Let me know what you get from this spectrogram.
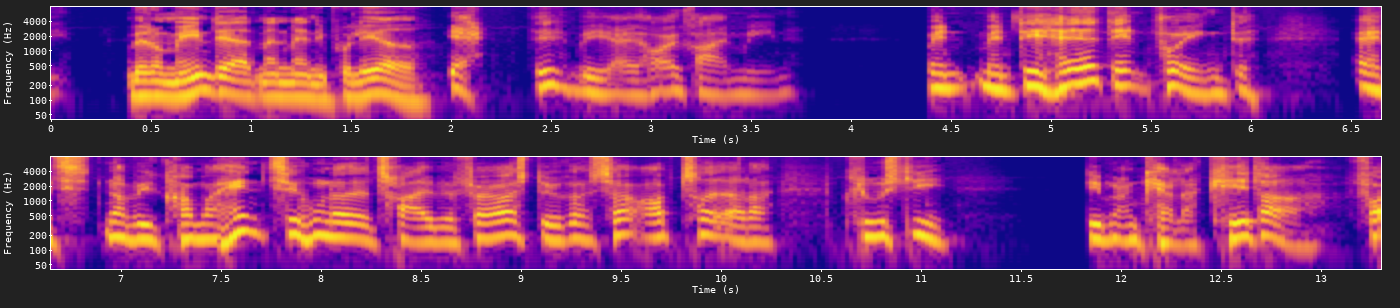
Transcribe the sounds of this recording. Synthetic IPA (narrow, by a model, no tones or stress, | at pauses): ʋeɾ̥ume̝ːnəd̥eæd̥mænmænipʰule̝̰ːɐð̞̩ˠjæ | d̥e̝ʋe̝jɑ̈ɪihɒ̽ɪ̰ɡ̥ʁɑ̰̈ːð̰ˠme̝ːnə | menmend̥e̝ɦæð̞̩ˠd̥enpʰoeŋd̥ə | ʔæd̥nɒʋikʰɒ̽m̰ɐɦen̰t͡sʰe̝lɦunʁɐð̩ˠɒt͡sʰʁäð̞ˠʋəfɶɐsd̥øɡ̥ɐsɒ̽ʔɒ̽b̥̚t͡sʰʁɛ̰ːð̰ˠɐɾɑ̈ | pʰlusli | d̥e̝mænkʰælɐkʰed̥ɐːf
